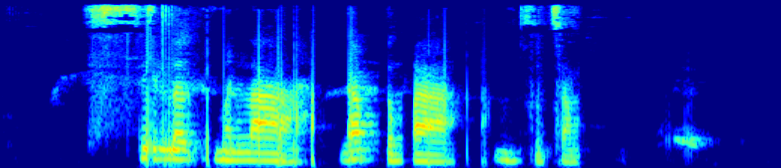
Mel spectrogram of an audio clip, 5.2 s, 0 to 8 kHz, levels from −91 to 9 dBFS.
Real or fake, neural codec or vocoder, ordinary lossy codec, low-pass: real; none; MP3, 64 kbps; 7.2 kHz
